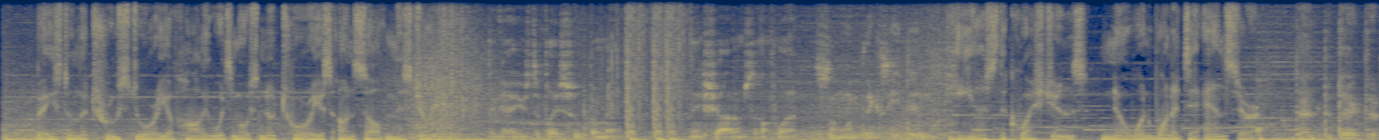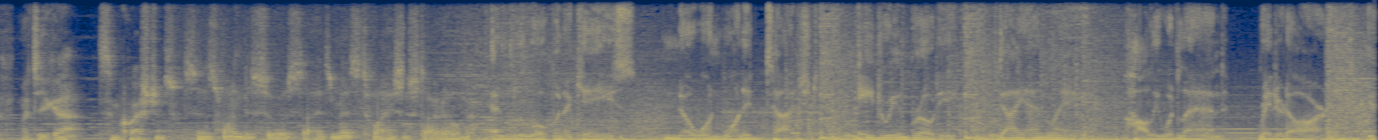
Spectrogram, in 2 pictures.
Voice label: men trailers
